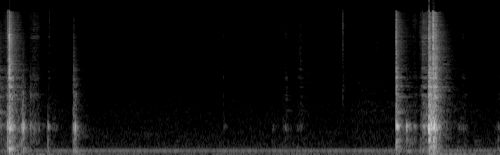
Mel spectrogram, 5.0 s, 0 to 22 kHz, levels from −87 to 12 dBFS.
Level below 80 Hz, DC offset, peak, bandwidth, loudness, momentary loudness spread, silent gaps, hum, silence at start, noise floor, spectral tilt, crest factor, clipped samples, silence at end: -52 dBFS; under 0.1%; 0 dBFS; 16.5 kHz; -20 LUFS; 22 LU; none; none; 0.05 s; -54 dBFS; -2 dB/octave; 26 dB; under 0.1%; 0.6 s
